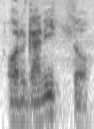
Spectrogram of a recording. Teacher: that Z there is going to be pronounced th. Organizo in Spain.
